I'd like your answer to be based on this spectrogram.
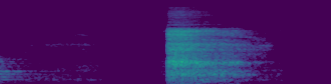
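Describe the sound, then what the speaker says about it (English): Breathing during an intense yoga hamstring stretch: a soft, faint breath, a pause of silence, then a louder, close, airy exhale lasting under a second. "Breathing in and out."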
